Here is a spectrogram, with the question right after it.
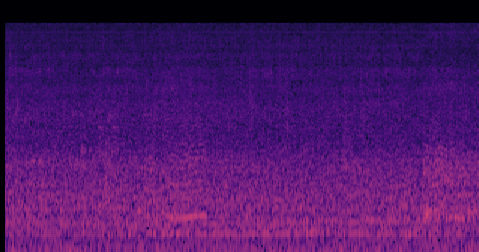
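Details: Japanese honeybees in an observation hive on a shed ceiling in Japan, a steady droning hum with a faint tone near the low range, continuous throughout without pauses.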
